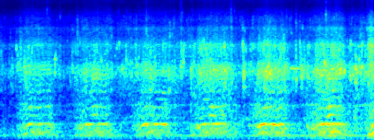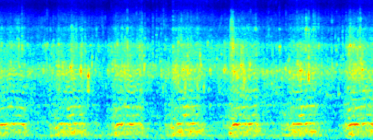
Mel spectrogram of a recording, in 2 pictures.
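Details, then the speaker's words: General Electric top-load washer agitating normally after repair, steady rhythmic water sloshing about once a second; it previously made noise but did not agitate because the drive belt was missing; new belt fitted. "Ahí está listo chalones funcionando problema de la banda no la traía"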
